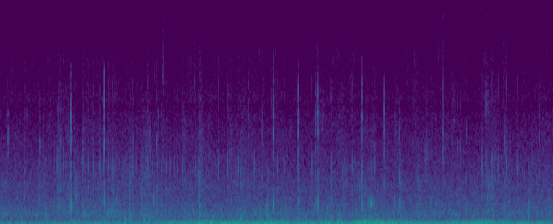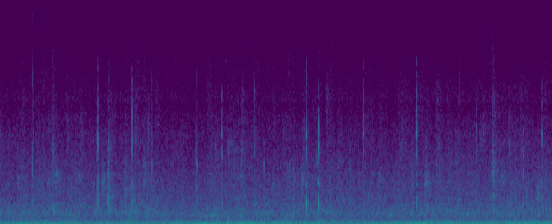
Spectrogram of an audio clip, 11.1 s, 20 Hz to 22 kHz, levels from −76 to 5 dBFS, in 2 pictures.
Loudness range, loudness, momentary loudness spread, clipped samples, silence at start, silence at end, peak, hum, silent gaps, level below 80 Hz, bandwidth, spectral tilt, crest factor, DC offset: 4 LU; -39 LUFS; 5 LU; under 0.1%; 0 s; 0 s; -16 dBFS; none; none; -42 dBFS; 19.5 kHz; -5 dB/octave; 20 dB; under 0.1%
